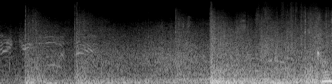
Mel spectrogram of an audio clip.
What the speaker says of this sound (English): A bit of a Zis barrage, got the incendiary artillery coming down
